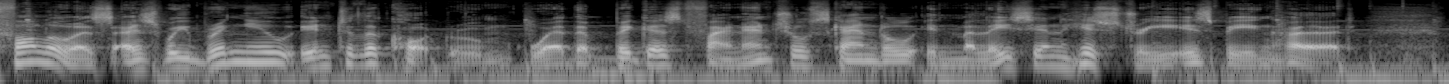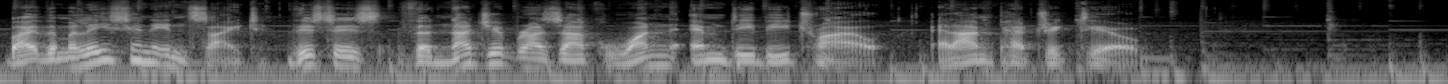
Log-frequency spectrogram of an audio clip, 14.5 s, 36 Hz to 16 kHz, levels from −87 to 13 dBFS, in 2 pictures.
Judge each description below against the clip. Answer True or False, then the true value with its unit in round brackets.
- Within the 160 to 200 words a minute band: False (145 wpm)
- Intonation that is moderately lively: False (7.5 semitones)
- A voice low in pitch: True (120 Hz)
